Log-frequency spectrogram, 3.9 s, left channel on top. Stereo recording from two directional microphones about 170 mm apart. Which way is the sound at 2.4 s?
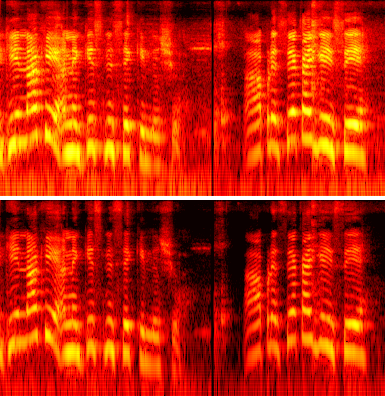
40° right (ahead or behind).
